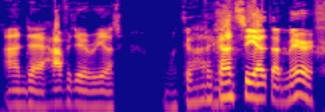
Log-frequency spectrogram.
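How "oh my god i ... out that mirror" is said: panicked. Retold or imitated. Retold panic while driving.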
